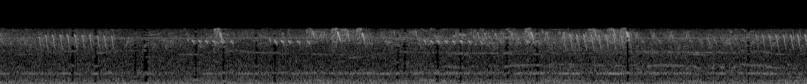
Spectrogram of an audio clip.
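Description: Small birds chirping and trilling over and over in short rapid high-pitched bursts, with a faint steady hum underneath.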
